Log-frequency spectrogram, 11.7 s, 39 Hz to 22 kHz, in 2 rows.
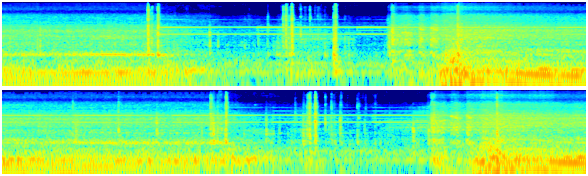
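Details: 2013 Hyundai Sonata 2.4 GDI after replacing the high pressure fuel pump, which cured a long crank before starting: several short cranks each catch at once and settle into a steady idle; a normal quick start.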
